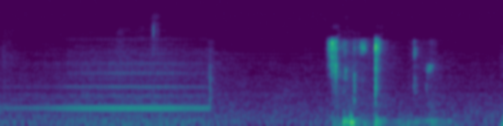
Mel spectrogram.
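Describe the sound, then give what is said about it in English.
A telephone's electronic tone sounds steadily for over a second through a speakerphone, then stops, followed by a quick cluster of sharp clicks and taps. No one speaks. “I do know how to use a phone and speaker.”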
